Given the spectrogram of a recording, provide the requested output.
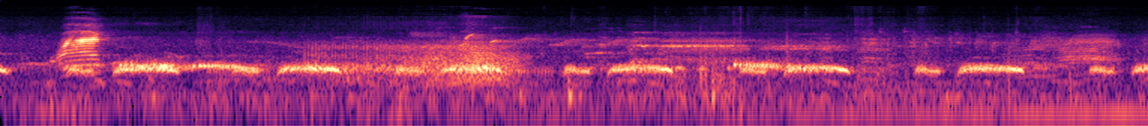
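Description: A common hill myna imitates human speech in short, voice-like phrases with a nasal, mid-pitched tone, broken by a few sharp rising whistles and squawks.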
